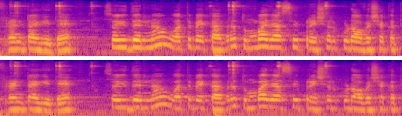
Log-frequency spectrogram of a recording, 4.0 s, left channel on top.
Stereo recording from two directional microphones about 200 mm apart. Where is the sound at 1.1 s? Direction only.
35° left (ahead or behind).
